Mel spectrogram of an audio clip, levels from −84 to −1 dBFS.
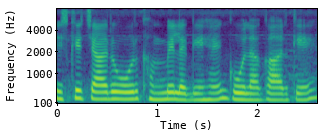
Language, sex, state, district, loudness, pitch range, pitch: Hindi, female, Uttar Pradesh, Lucknow, -16 LUFS, 195-220 Hz, 210 Hz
